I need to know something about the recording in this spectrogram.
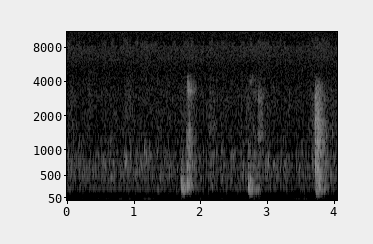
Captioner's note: liquid bubbling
